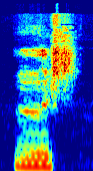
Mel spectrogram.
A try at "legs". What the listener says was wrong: It's not lish. So lish would be like this. That would be Lesh. I'm saying legs with the G sound. So you are you are you are pronouncing the S sound, not the S sound. You're supposed to pronounce the G sound.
